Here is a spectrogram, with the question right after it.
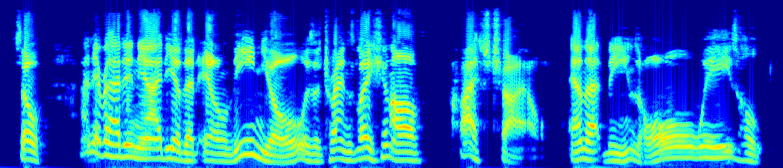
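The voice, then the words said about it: Southern US English accent. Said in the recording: “English, with a southern accent.”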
